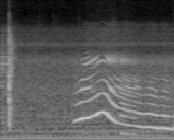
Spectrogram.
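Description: A short click at the start, then, about a second in, one long drawn-out vocal call that rises briefly and then slides down in pitch.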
